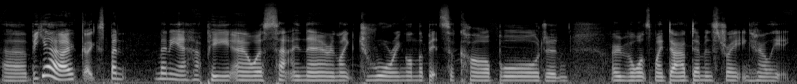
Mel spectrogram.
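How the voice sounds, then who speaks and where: A woman's voice: medium pitch, steady tone, fairly quick, hardly any pauses, a little hiss or hum, low-quality recording. A woman rambling casually while streaming a game, full of fillers and asides. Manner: rambling, chatty, many fillers. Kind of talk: casual let's-play chat.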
